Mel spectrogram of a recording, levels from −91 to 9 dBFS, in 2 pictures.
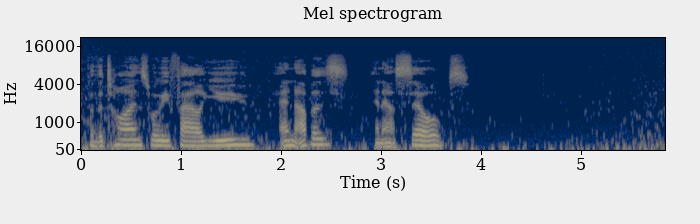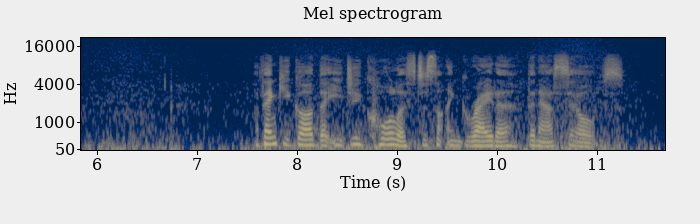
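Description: Overdone noise removal runs through the whole recording, from the first second to the last. A noise reduction stage was pushed too hard, so any frequency band sitting close to its estimate of the background noise gets pulled far down or switched off entirely. Quieter parts of the speech fall below that line and vanish with the noise. The gaps between phrases drop to near silence scattered with twinkling specks.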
